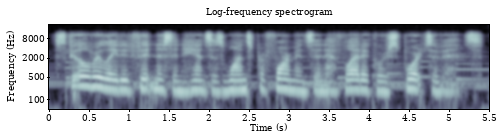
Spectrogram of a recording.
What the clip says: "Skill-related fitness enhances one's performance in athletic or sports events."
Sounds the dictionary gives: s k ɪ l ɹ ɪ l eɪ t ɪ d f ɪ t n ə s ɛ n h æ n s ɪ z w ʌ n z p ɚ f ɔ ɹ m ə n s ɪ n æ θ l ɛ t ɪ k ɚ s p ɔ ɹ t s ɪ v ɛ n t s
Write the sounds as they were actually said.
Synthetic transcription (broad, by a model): s k ɪ l ɹ ɪ l eɪ t ɪ d f ɪ t n ə s ɛ n h æ n s ɪ z w ʌ n z p ɚ f ɔ ɹ m ə n s ɪ n æ θ l ɛ t ɪ k ɚ s p ɔ ɹ t s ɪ v ɛ n t s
